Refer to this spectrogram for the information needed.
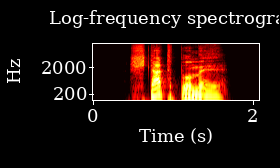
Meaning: a stroll in town
- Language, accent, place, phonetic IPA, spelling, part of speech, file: German, Germany, Berlin, [ˈʃtatˌbʊml̩], Stadtbummel, noun, De-Stadtbummel.ogg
